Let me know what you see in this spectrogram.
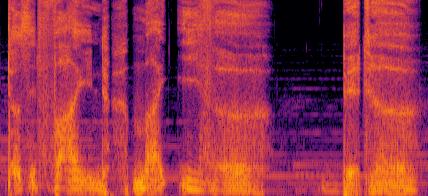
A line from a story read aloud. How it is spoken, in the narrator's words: He growled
